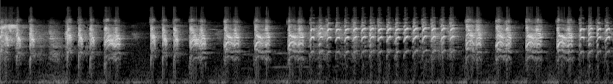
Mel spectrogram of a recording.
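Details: A male long-tailed shrike sings to stir silent shrikes into song, pouring out harsh rasping bursts and a stretch of fast even rattling notes, all high and loud.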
